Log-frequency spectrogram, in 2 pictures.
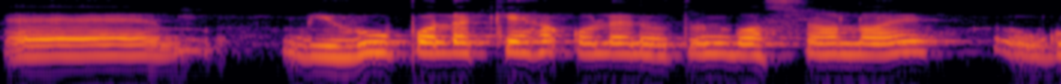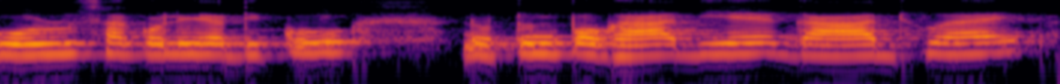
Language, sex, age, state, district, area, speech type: Assamese, female, 45-60, Assam, Morigaon, rural, spontaneous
